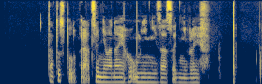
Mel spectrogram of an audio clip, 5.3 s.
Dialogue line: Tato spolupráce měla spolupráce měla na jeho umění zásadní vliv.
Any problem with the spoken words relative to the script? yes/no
yes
